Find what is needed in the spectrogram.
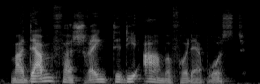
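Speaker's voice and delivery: plain reading voice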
